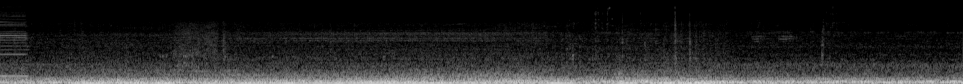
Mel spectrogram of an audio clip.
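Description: Steady low rumble of a car driving on a town road, heard from inside the cabin. A short horn toot sounds right at the start.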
